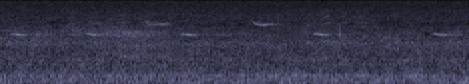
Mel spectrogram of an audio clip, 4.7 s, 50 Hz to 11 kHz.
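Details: Eurasian bullfinch male in song, Saitama Prefectural Forest, Japan, 8 December 2019: thin, steady piping whistles repeated about once a second, with a few higher slurred notes, over constant rural background noise.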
